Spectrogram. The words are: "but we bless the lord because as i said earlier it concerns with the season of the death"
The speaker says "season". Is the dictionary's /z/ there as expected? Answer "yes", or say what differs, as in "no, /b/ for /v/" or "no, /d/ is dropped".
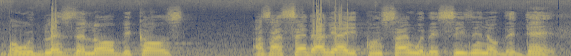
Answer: yes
